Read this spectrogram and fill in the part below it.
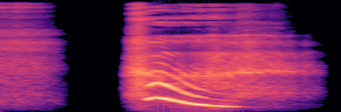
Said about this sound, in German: Wir können ja mal tief atmen kurz.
